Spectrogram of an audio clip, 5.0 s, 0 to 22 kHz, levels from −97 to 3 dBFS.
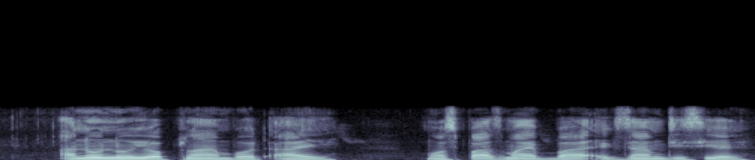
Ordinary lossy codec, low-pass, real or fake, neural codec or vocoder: none; 7.2 kHz; real; none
